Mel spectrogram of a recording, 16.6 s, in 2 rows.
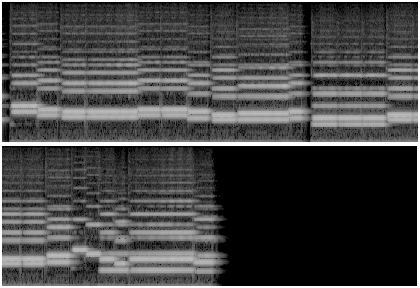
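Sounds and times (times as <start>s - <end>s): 
classical flute duet playing a minuet: 0.0s - 12.8s.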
